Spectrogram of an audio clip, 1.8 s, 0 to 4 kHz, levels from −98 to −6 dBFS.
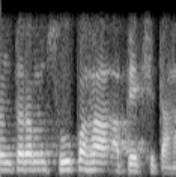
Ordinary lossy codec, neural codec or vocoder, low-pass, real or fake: none; none; 3.6 kHz; real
